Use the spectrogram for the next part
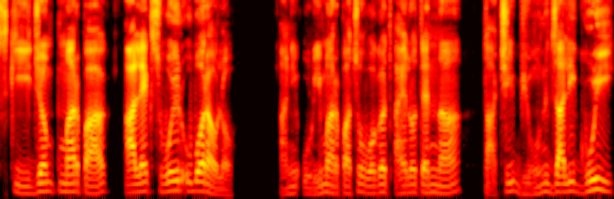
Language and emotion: Goan Konkani, fearful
